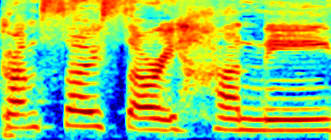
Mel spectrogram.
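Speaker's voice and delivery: high, over-the-top, syrupy-sweet fake niceness, sarcastic. Showing how to annoy someone by apologizing: over sarcastically nice. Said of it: "over sarcastically nice".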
